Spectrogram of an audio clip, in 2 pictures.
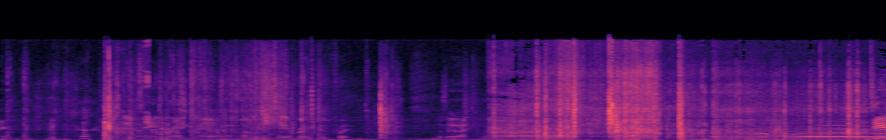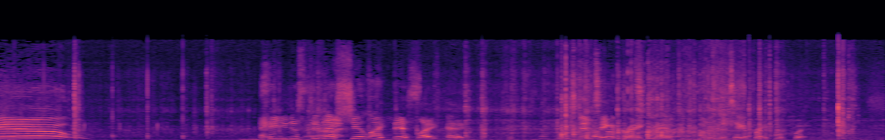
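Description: Skateboard wheels roll and clack on concrete.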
